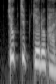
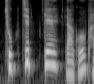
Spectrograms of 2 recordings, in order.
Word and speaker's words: 족집게: 쪽집게로 발음하는 경우가 많아서 첫 번째 음절에 쌍지읒을 쓰는 것으로 알고 계신 분들이 많을 것 같은데요. 지읒을 쓰고 족집게라고 발음합니다.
